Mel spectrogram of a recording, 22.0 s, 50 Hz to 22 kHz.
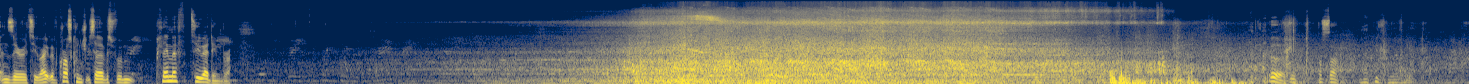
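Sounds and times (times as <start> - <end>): diesel train passing: 5.0 - 22.0.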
